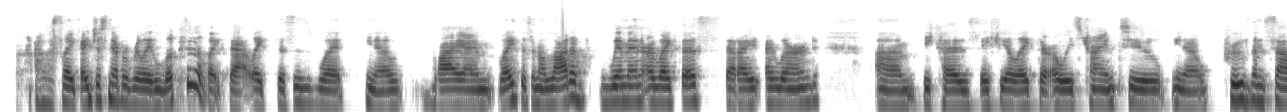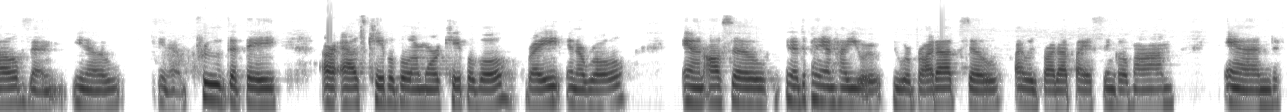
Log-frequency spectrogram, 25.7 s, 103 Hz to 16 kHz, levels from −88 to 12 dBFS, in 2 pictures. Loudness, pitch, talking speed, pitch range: -16 LUFS, 150 Hz, 205 wpm, 145-160 Hz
